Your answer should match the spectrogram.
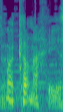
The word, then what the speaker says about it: McConaughey: Es McConaughey.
